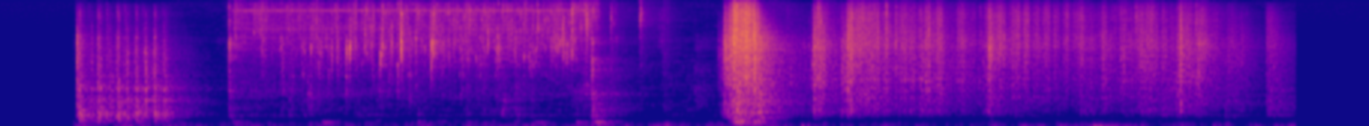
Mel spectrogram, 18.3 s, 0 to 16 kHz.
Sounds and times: hand washing 0:03.0 - 0:08.8
paper towel trashing 0:09.6 - 0:17.3

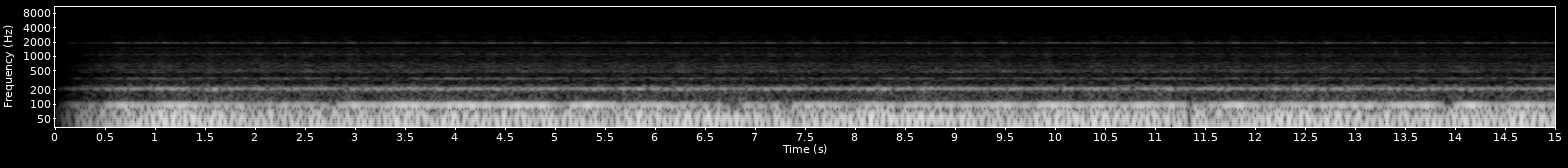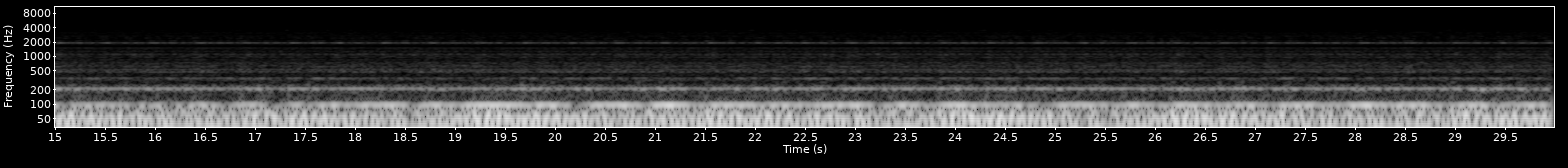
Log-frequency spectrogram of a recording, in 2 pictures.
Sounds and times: internal vibrations of a busted carbon monoxide fan 0:00.0 - 0:29.9

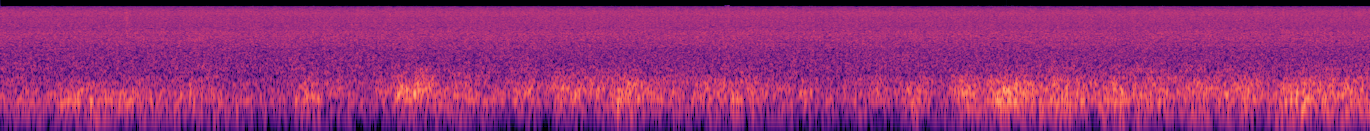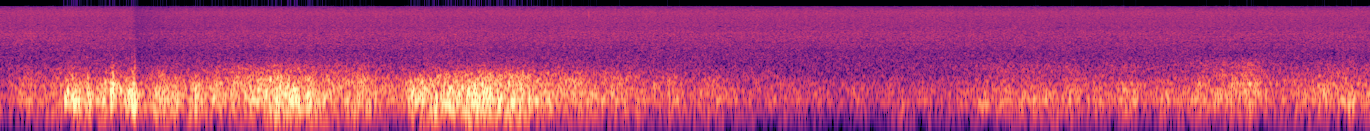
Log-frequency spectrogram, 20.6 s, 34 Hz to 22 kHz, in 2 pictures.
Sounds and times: Heavy Rain 0:00.0 - 0:20.5
Thunder 0:10.4 - 0:15.5

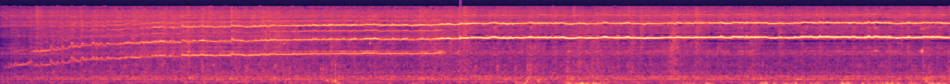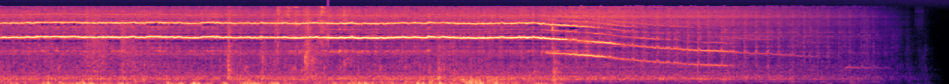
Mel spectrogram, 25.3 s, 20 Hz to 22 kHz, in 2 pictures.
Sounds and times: short kettle whistle 0:00.0 - 0:24.5

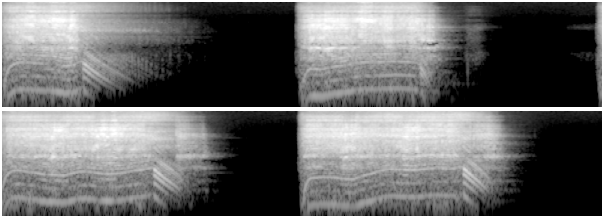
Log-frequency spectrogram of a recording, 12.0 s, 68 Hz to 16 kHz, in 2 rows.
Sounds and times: straight die grinder grinding steel 0:00.1 - 0:00.9
straight die grinder grinding steel 0:03.0 - 0:04.5
straight die grinder grinding steel 0:06.0 - 0:08.2
straight die grinder grinding steel 0:09.0 - 0:11.1

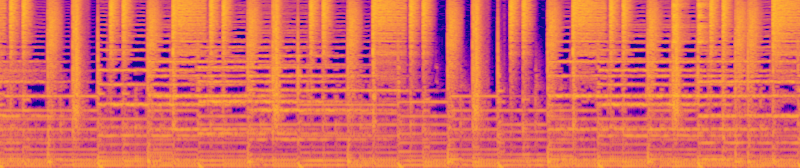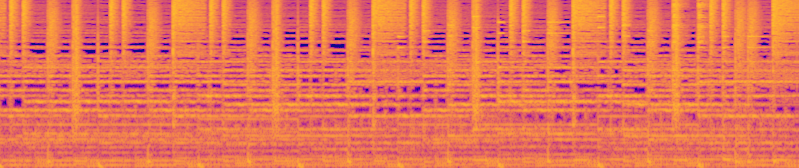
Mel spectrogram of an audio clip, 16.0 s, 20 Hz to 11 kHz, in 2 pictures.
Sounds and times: organ 0:00.0 - 0:15.9
synth 0:00.0 - 0:15.9

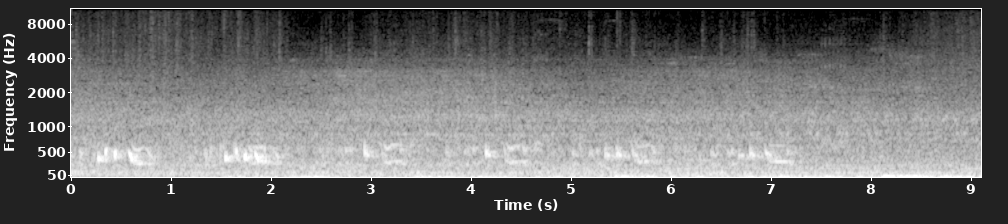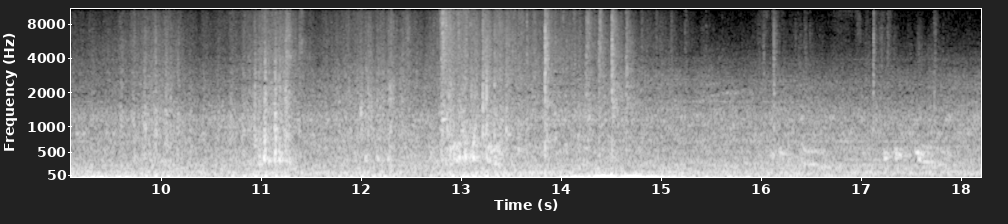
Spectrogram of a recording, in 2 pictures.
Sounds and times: pigeon 0:00.0 - 0:07.3
pigeon 0:10.8 - 0:14.6
pigeon 0:16.0 - 0:18.0

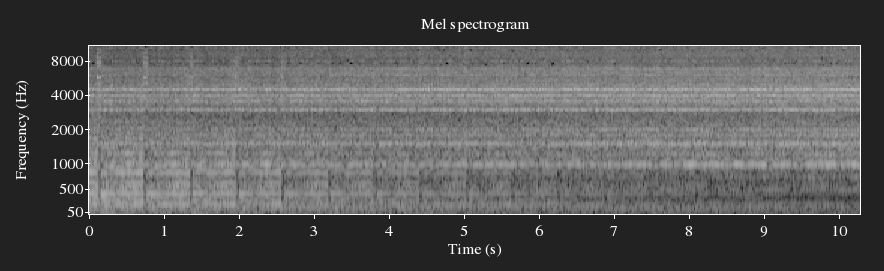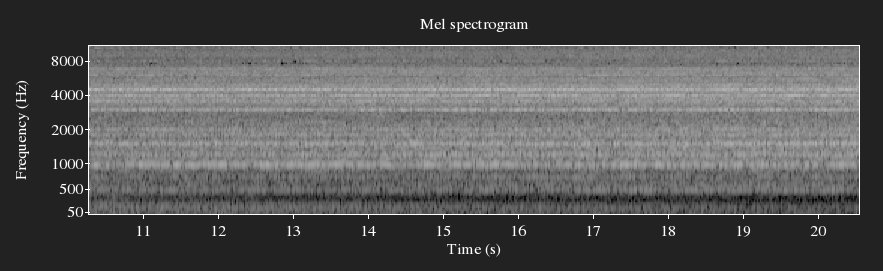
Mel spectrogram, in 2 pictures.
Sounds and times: drone 0:00.0 - 0:11.7

